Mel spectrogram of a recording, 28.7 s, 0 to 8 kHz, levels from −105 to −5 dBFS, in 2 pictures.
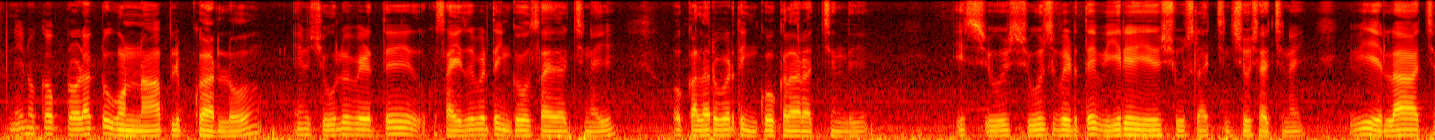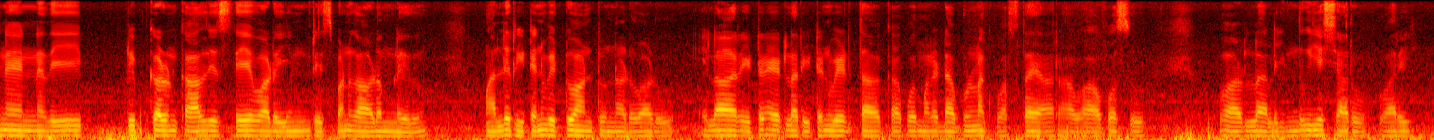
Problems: background sounds at intervals, low volume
